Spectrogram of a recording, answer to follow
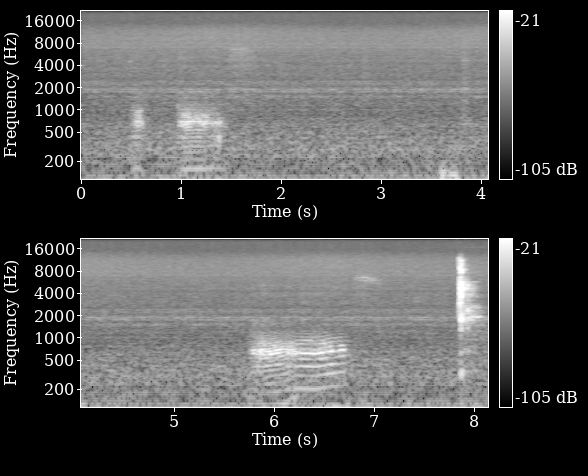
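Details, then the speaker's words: Dog snoring: two soft, rough breathing noises about five seconds apart, with a faint click at the end in a quiet room. "And you can hear Wanda snoring."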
